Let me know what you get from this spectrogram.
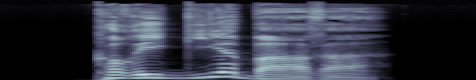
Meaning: inflection of korrigierbar: 1. strong/mixed nominative masculine singular 2. strong genitive/dative feminine singular 3. strong genitive plural
- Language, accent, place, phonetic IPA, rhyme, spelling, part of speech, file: German, Germany, Berlin, [kɔʁiˈɡiːɐ̯baːʁɐ], -iːɐ̯baːʁɐ, korrigierbarer, adjective, De-korrigierbarer.ogg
